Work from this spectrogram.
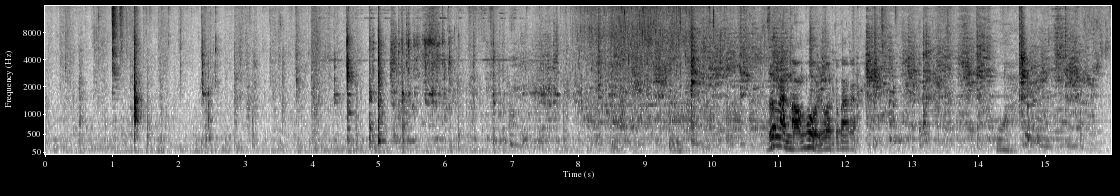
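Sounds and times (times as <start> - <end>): kitchen utensils clinking: 4.1 - 16.0
liquid rushing in cooking pot: 7.2 - 16.0.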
